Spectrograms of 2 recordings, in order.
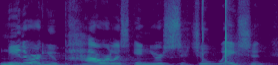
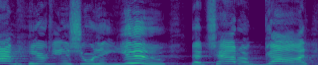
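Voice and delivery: emphatic promise; 7 semitones higher, 11 dB louder than usual. Acted. Spirit's promise, voiced by preacher.

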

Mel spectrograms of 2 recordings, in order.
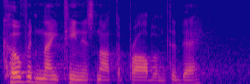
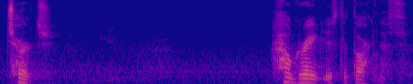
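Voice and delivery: hushed preaching; 11 dB quieter than usual. Real, not acted. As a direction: draw them in almost under the breath. Quiet reflective sermon passage.

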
